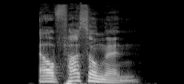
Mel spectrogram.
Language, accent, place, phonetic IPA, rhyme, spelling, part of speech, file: German, Germany, Berlin, [ɛɐ̯ˈfasʊŋən], -asʊŋən, Erfassungen, noun, De-Erfassungen.ogg
- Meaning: plural of Erfassung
